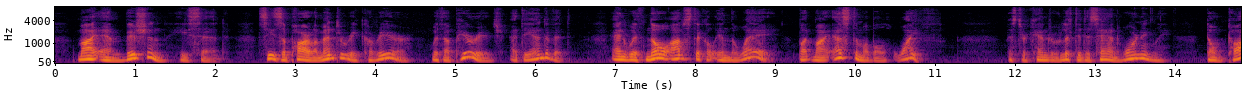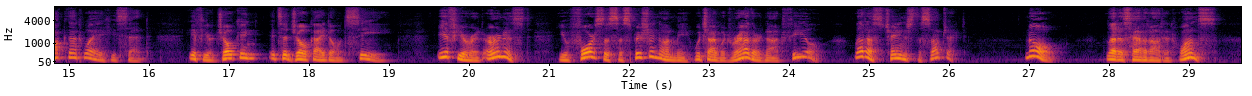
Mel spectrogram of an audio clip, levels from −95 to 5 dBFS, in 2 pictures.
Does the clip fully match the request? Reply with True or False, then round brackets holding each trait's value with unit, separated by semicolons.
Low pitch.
True (120 Hz)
